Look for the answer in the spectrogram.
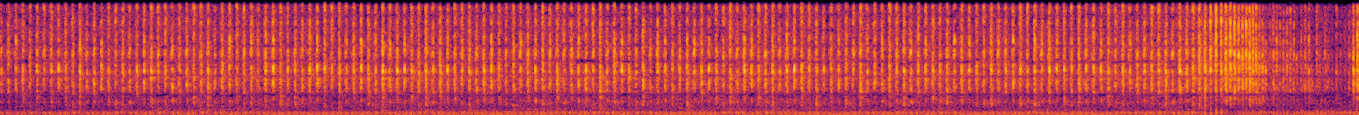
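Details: Nash, positive-ground car, just made roadworthy after rust and wiring issues: exhaust heard after start-up, a steady, even low burble with smooth regular pulse and mild rumble; engine runs great, normal healthy exhaust note.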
